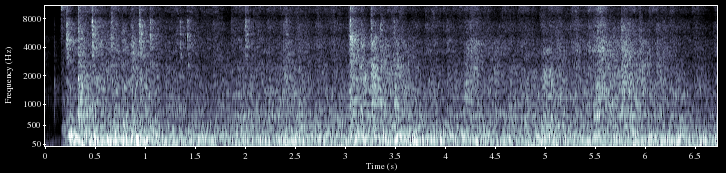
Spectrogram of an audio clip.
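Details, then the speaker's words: Newly installed Chamberlain B500 belt-drive garage door opener, an after-install test of whether it is quieter: a steady low rumble with a hollow metallic rattle from the door panels, even from start to end. Normal operation. "Now we're going to do an after video to hear the sound since the new Chamberlain garage door opener is installed. Let's see if it's quieter."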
